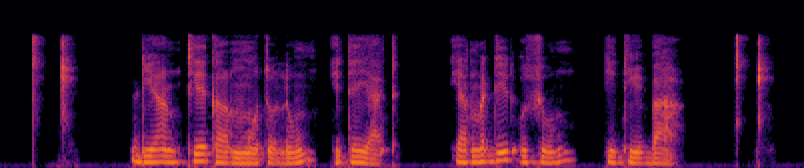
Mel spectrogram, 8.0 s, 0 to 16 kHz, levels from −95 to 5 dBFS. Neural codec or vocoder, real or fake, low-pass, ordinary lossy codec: codec, 16 kHz, 4 kbps, FreqCodec, larger model; fake; 7.2 kHz; none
